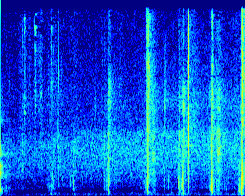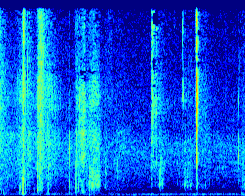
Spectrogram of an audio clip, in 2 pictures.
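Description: Footsteps on a forest trail littered with dry leaves and twigs: a quiet, irregular string of steps and small knocks.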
